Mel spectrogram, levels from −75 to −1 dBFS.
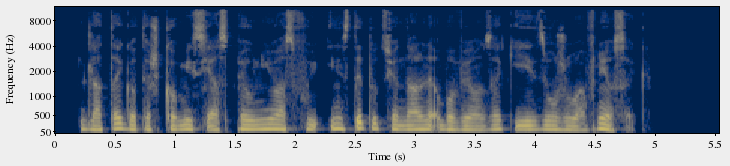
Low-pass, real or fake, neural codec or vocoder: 10.8 kHz; real; none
